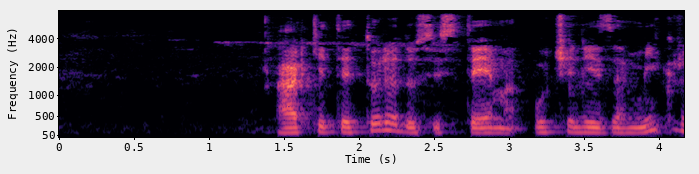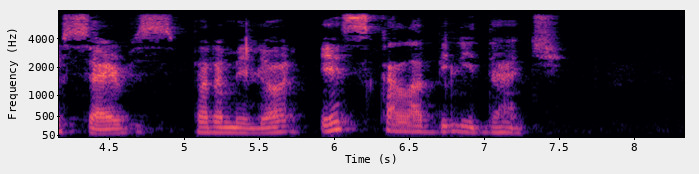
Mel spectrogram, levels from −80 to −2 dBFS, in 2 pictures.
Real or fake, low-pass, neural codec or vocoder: real; 7.2 kHz; none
